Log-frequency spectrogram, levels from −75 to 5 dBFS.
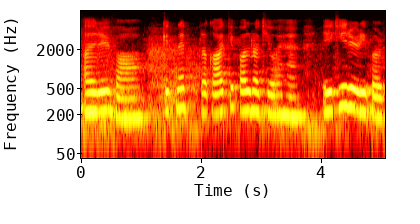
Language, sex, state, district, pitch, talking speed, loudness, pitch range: Hindi, female, Chandigarh, Chandigarh, 215 Hz, 140 wpm, -14 LUFS, 185-225 Hz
